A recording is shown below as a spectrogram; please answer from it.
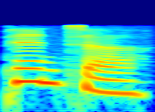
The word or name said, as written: pinta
